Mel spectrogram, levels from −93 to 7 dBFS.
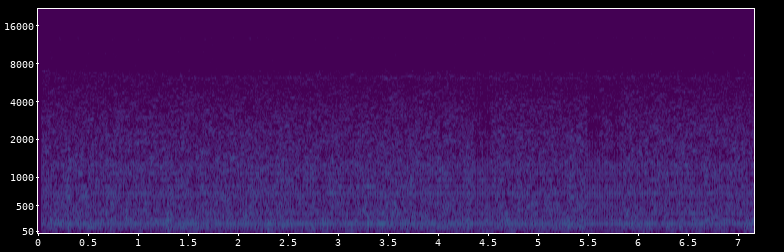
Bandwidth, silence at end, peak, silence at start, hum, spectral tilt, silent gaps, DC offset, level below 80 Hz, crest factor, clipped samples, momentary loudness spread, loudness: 16 kHz; 0 s; -50 dBFS; 0.05 s; 60 Hz at -75 dBFS; -3.5 dB/octave; none; under 0.1%; -84 dBFS; 16 dB; under 0.1%; 1 LU; -66 LUFS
